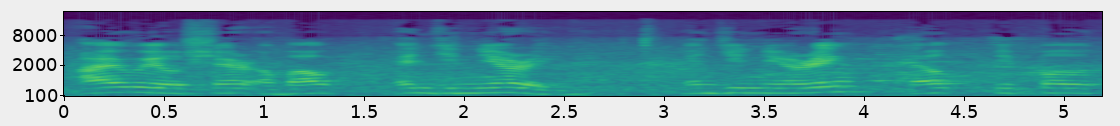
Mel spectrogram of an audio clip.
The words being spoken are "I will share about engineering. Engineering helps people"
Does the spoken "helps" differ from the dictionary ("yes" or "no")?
yes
